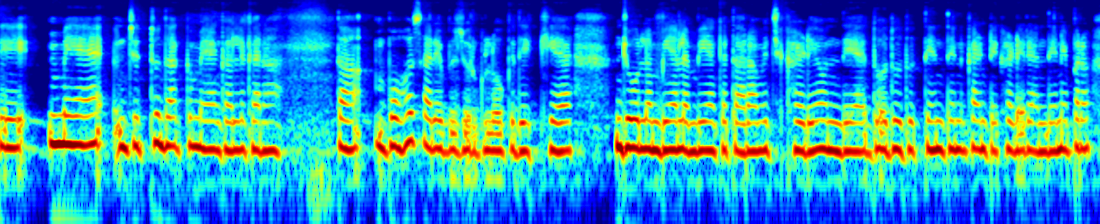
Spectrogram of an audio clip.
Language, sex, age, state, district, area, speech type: Punjabi, female, 18-30, Punjab, Shaheed Bhagat Singh Nagar, rural, spontaneous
